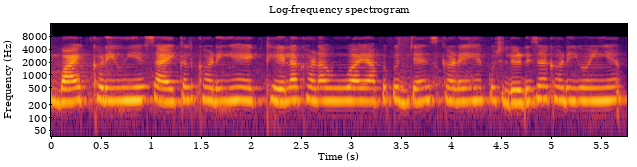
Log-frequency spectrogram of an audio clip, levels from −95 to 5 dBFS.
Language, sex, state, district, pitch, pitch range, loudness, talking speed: Hindi, female, Uttar Pradesh, Hamirpur, 250 Hz, 245-255 Hz, -16 LUFS, 240 wpm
